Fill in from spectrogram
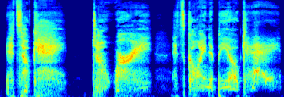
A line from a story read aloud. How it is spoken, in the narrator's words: whispered to me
